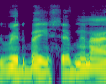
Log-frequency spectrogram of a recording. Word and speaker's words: Redimade: me on Instagram at ReadyMade79 and also on Twitter at ReadyMade79. Spell it out for him, man.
